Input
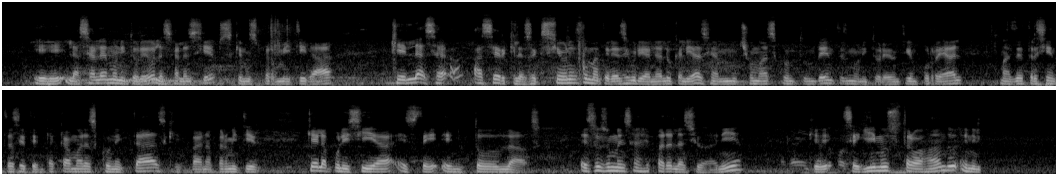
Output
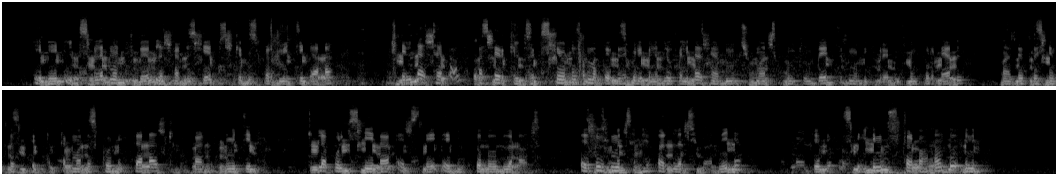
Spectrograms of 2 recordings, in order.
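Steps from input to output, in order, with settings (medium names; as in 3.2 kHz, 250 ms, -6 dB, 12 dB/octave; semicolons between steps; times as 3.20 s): pitch shift switched off and on -9 st, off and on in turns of 77 ms; gate -43 dBFS, range -10 dB; hum notches 50/100/150/200/250/300/350/400/450 Hz; trim -5 dB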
